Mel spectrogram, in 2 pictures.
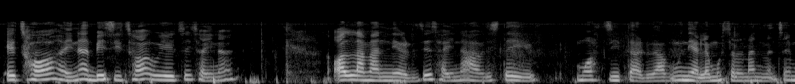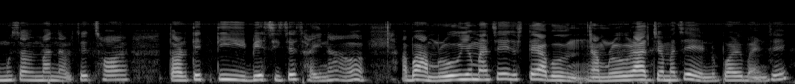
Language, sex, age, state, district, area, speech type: Nepali, female, 18-30, West Bengal, Kalimpong, rural, spontaneous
